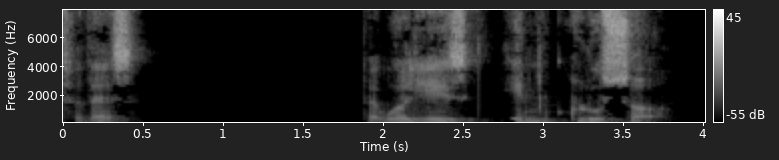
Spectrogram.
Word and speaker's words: incluso: few different words for this but we'll use incluso incluso i-n-c-l-u-s-o incluso think of it as including incluso so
